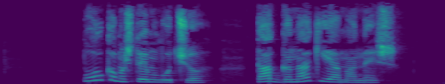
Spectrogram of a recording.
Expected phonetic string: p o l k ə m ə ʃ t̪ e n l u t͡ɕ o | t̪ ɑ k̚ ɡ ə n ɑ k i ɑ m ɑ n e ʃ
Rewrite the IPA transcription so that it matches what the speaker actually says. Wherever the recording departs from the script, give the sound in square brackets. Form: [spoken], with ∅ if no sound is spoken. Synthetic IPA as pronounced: p o l k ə m ə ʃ t̪ e [m] l u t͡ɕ o | t̪ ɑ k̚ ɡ ə n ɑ k i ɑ m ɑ n e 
